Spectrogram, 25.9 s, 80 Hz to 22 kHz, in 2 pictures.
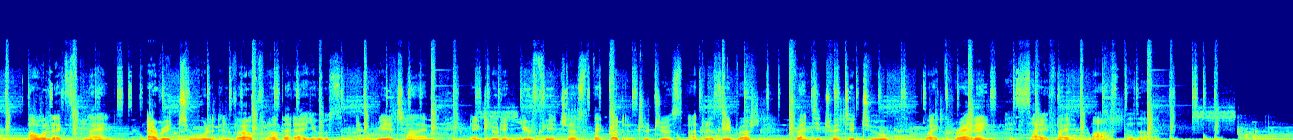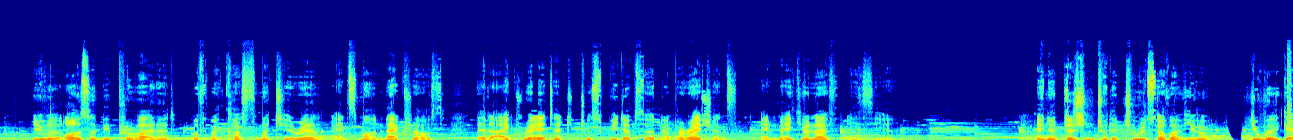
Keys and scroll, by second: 0.0-1.1 typing, 4.7 s, 8.9 ctrl+z, 9.5 space, 10.2 space, 10.4 space, 11.9-12.9 typing, 15.6 space, 16.1 shift+f, 18.7 s, 19.7 s, 21.1-23.4 typing.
